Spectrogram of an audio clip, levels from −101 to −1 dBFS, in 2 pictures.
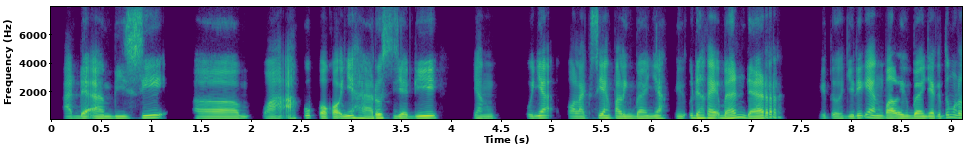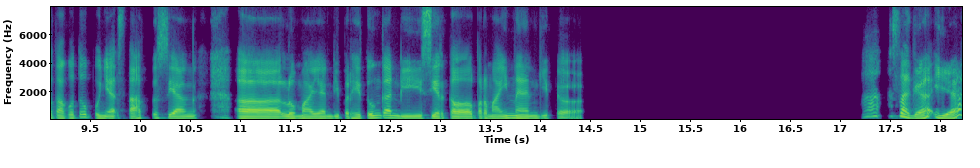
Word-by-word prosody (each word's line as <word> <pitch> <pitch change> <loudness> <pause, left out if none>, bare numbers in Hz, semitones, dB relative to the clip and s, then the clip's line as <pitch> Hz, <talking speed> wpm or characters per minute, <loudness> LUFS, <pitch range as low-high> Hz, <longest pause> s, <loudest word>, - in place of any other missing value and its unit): Ada 120 0 0
ambisi, 120 +9 +1 0.3
eee, 120 -1 0 0.3
wah 110 -3 -4
aku 155 +8 -5
pokoknya 120 +4 +2
harus 135 +3 +1
jadi 120 +6 +4 0.4
yang 120 -2 -5 0.3
punya 140 +3 0 0.2
koleksi 125 +3 -2
yang 135 - -3
paling 120 -1 0
banyak 110 -1 0
gi 115 - -5
udah 140 -2 +2
kayak 140 0 +3
bandar 140 -1 +3 0.5
gitu. 135 -2 -8
Jadi 135 +10 -2
yang 145 -5 +2
paling 130 0 +4
banyak 125 0 +2
itu 180 - -4
menurut 160 -5 -3
aku 140 +1 -2
tuh 200 - -2
punya 130 -3 -1
status, 140 0 -3
yang, 120 -1 0 0.4
eee, 115 -2 +6
lumayan 120 -1 +1
diperhitungkan 145 +7 0
di 115 -2 0
circle 115 -1 +2
permainan 130 +2 0
gitu. 95 -4 -5 2.8
A 235 +4 -7
astaga? 205 - +3
Iya? 140 -3 +2
125 Hz, 130 wpm, -24 LUFS, 120-140 Hz, 2.8 s, eee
